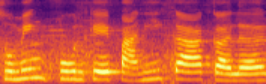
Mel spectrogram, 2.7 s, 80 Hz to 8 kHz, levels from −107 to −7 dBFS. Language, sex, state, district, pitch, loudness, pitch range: Hindi, male, Maharashtra, Mumbai Suburban, 260 Hz, -12 LUFS, 250-275 Hz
